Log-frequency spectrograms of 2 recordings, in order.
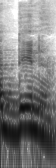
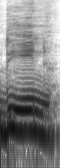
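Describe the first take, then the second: First: "दिन" with a short i; short vowel. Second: "दीन" with a long ee; stressed long vowel. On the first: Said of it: "यहाँ पर लघु ई की मात्रा थी". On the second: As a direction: lean on a drawn-out ee in "दीन". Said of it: "दी में आपने दबाव दिया". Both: Shown as a demonstration.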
